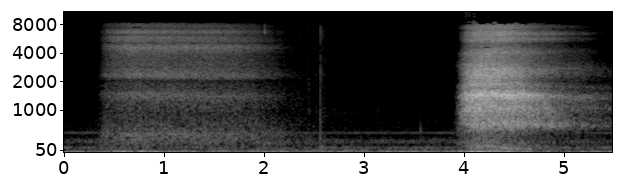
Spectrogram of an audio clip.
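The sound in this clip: Slow breathing during a guided meditation: two long, soft, airy breaths separated by a quiet pause, the second noticeably louder and more rushing than the first.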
